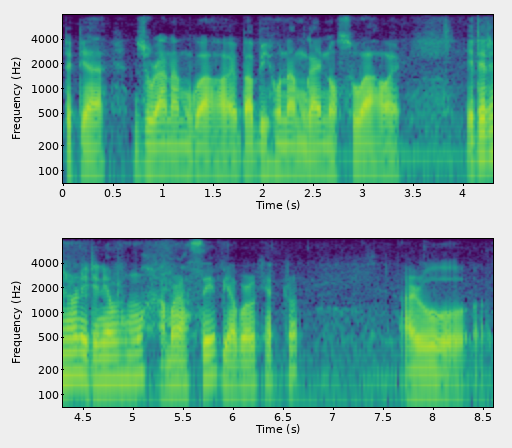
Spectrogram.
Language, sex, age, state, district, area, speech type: Assamese, male, 30-45, Assam, Dibrugarh, rural, spontaneous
